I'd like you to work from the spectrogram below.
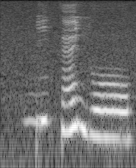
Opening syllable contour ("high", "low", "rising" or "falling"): high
